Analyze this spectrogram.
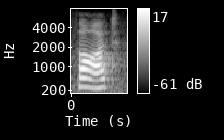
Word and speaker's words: thought: Remember, TH, sacando la lengua un poco, y thought. Ought. Nunca thought ni thought.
